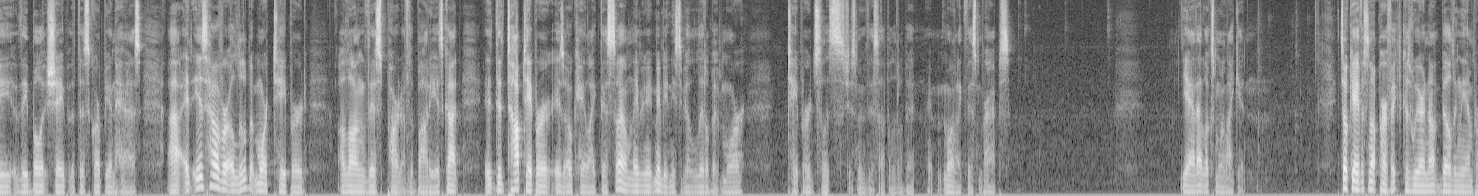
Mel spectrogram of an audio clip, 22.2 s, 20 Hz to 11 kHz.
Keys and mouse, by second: 10.0-11.7 right drag, 11.7 click, 14.4-16.0 drag, 17.0 middle click, 17.2 click.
